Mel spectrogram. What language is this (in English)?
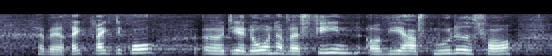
Danish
